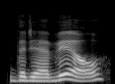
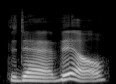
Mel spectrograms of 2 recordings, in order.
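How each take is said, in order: First: The stress is on the second syllable of devil. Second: The stress is on the second syllable of devil.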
